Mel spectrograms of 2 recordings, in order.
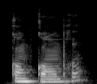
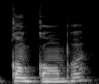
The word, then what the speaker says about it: concombre: C plus A, O, or U is pronounced like a K. If you see the letter C in front of an A, an O, or a U, then you pronounce it k.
